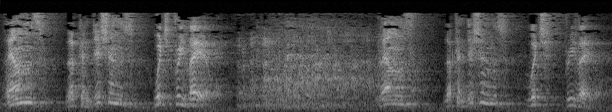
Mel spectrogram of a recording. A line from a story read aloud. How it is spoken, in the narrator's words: croaked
